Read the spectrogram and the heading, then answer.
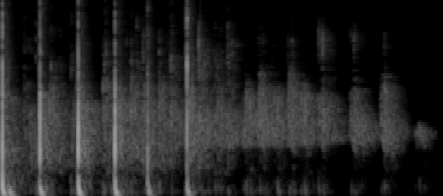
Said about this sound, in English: Let's give him a good hand clap tonight, all right?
